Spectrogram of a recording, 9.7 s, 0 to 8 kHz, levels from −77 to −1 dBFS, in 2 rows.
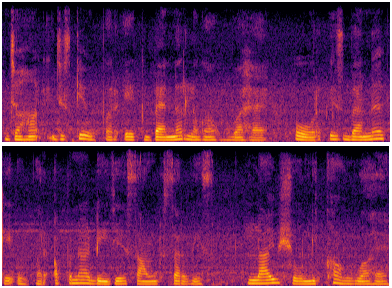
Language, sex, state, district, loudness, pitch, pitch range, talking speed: Hindi, female, Punjab, Fazilka, -19 LUFS, 160 Hz, 150-175 Hz, 135 wpm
